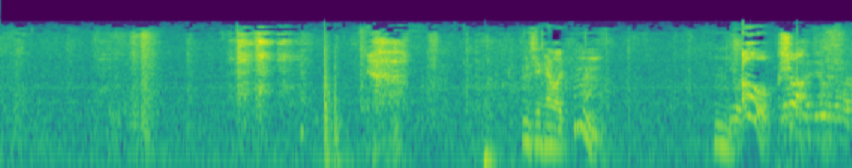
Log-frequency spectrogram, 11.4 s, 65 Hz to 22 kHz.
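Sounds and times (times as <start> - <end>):
dishwasher running: 0.0 - 8.0
dishes clattering and clinking: 3.0 - 4.5
speech: 7.0 - 8.2, 9.5 - 11.3.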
